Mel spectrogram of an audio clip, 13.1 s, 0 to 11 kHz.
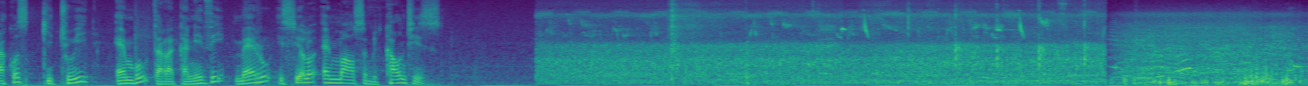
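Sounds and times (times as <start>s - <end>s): background noise wash: 0.0s - 13.0s
small birds chirping: 5.4s - 11.1s.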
